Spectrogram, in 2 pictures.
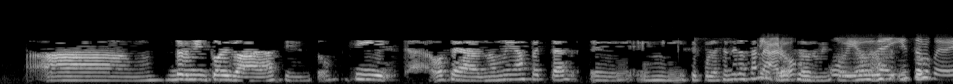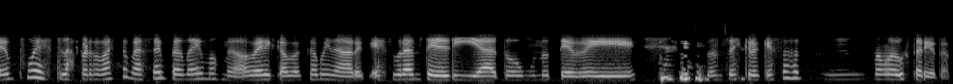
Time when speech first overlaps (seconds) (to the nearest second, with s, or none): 8 s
